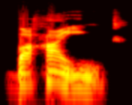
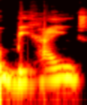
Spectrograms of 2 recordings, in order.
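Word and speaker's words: behind: বাস ওয়াস Son anti and আই ওস last passenger left বাহাইন্ড।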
